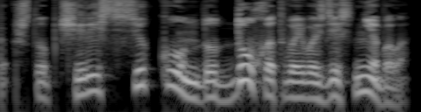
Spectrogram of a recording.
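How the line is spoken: Hissed through clenched teeth. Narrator (Russian): Мария процедила сквозь зубы

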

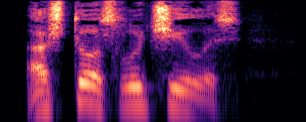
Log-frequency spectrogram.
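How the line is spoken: Plain. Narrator (Russian): спросил Святослав

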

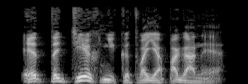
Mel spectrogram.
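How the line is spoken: Angry reply. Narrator (Russian): зло ответил маршалк

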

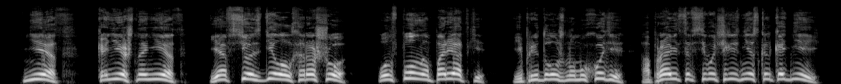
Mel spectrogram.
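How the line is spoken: Near-tears shout. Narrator (Russian): Чуть не плача выкрикнул врач

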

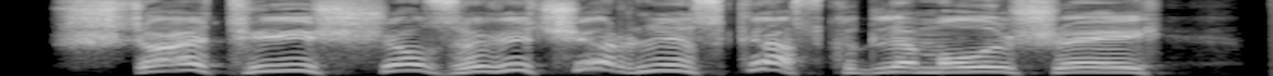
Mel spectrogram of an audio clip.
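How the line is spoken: Growled. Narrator (Russian): прорычал он

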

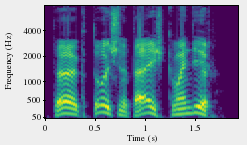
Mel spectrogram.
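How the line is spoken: Soldiers barking in unison. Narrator (Russian): рявкнули бойцы дружно

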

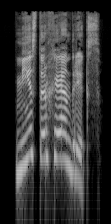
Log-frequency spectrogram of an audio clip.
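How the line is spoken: Loud. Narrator (Russian): громко сказала их провожатая

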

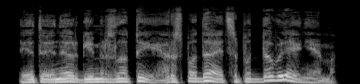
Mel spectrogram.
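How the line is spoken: Whispered. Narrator (Russian): прошептал Боб

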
